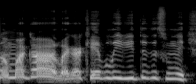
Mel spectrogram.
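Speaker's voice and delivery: mock tearful, high, emotional crying voice. Retelling a reaction to a car gift from a wife: imitating someone crying.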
